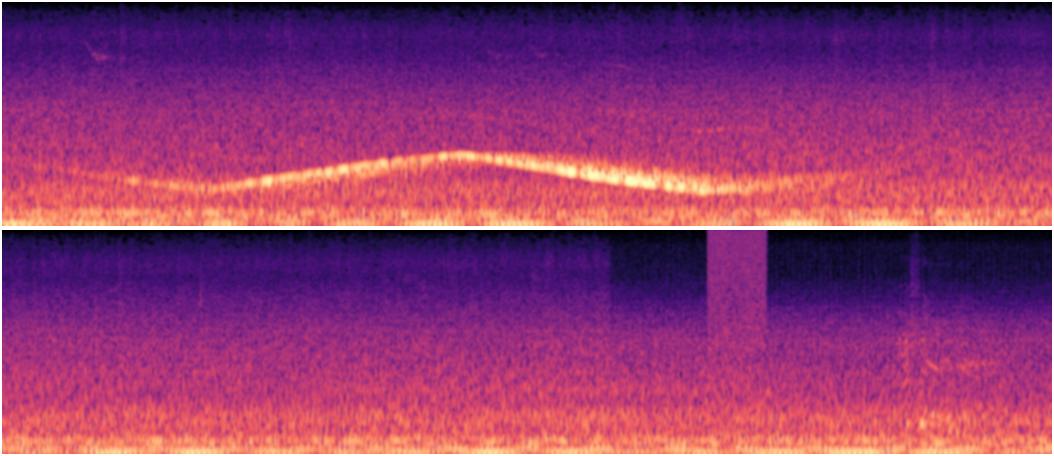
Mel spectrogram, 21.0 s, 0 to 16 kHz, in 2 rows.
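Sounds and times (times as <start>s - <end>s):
siren-like electronic tone: 0.6s - 9.4s, 17.6s - 18.2s
hissing noise: 17.6s - 18.2s.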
